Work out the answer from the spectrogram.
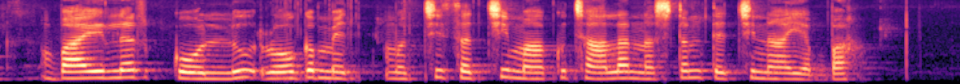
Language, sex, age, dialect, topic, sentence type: Telugu, female, 18-24, Southern, agriculture, statement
